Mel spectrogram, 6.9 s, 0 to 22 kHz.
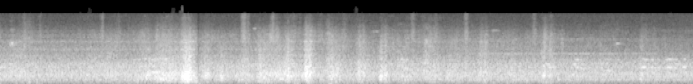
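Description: Shinano Railway SR1-series electric train running through pointwork into a station, heard from inside the carriage. Its wheels make a quick run of clicks and knocks over the rail joints, loudest about two seconds in, over a steady running rumble.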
